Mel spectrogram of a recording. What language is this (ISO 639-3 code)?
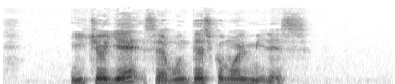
arg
